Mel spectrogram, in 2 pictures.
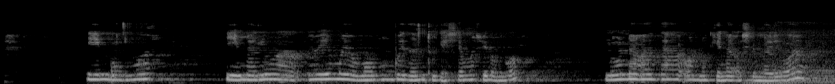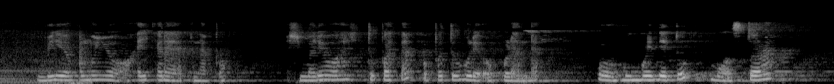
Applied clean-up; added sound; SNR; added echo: none; Engine / Mechanisms; 11 dB; reverberation time 1.3 s.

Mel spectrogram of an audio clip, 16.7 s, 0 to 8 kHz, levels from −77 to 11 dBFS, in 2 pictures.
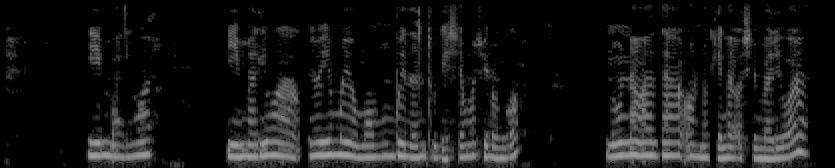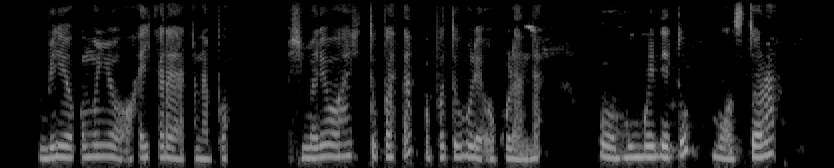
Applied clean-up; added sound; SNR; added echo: none; none; none; none.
